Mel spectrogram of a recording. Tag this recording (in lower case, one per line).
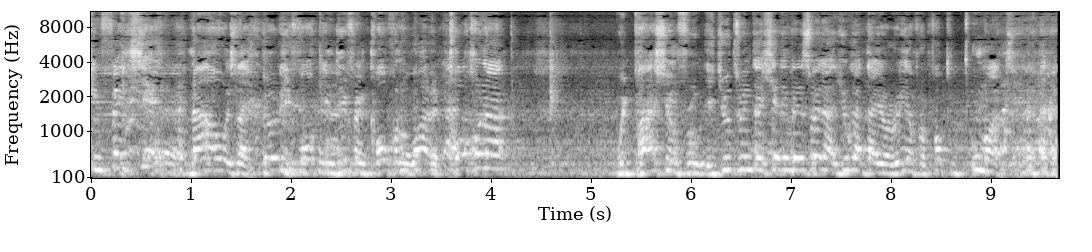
speech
